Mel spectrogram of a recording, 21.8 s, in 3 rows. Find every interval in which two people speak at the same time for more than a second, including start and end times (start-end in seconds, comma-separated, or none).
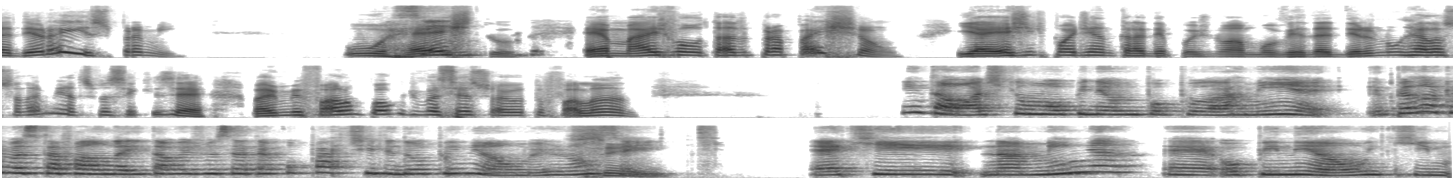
none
